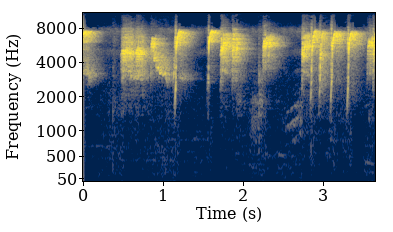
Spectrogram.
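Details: Loud close grey-breasted prinia song made of high, thin, ringing notes in short bursts, each with a sharp downward flick at the onset, repeated in rapid series with brief gaps.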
